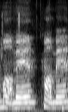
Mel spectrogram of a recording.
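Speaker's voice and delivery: coaxing, politician-like delivery. Joking about a reluctant hand doing a Joe Biden impression. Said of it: "has to do a Joe Biden impression and say".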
